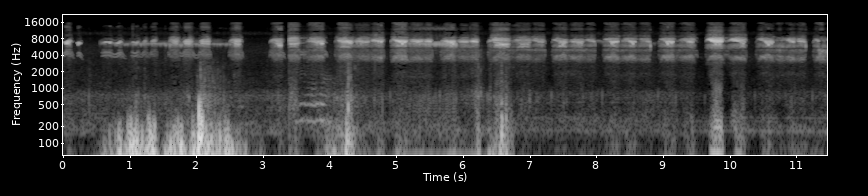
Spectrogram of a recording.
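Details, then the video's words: Young cuckoo in a foster nest begging and pecking its foster mother; low rustling thumps open, then continuous loud sizzling high calls in short pulsed bursts. "Cuckoo bird can't grab food, attacking mother bird寄生的杜鹃鸟屡次抢不到食物，气急败坏，对着养母一顿啄"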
